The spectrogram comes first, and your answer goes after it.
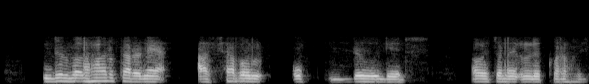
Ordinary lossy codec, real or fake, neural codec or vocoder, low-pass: Opus, 24 kbps; fake; codec, 16 kHz in and 24 kHz out, 1.1 kbps, FireRedTTS-2 codec; 3.6 kHz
